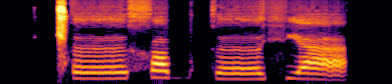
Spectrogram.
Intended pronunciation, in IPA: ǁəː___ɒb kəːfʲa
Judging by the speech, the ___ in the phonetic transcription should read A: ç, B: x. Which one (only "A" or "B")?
B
